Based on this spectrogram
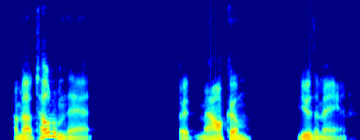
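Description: A man speaks with a Southern US accent. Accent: Southern twang. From Tennessee, US South. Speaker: podcast host. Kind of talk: casual solo podcast talk.

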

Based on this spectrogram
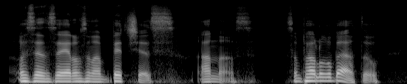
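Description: On a very clean recording with a silent background and a dry, close sound with no echo, a woman speaks at a moderate pace in a very deep, low pitch with a dark, mellow tone and ordinary pitch variation. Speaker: podcast co-host. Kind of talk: casual chat. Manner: animated.

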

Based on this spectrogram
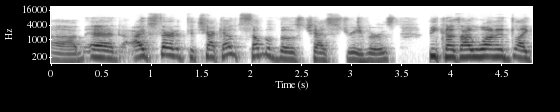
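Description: A man speaks with a Canadian accent at a high pitch, with lively intonation. The recording is very clean, with a silent background. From Canada, Toronto area. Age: 60s. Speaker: podcast co-host. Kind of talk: casual chat.

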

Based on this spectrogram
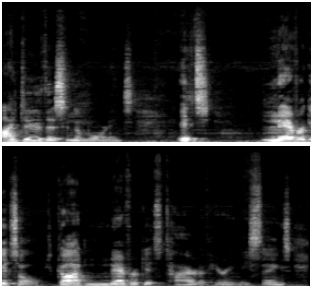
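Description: A normal speaking voice from a man, fairly high in pitch, with lively intonation. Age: 60s. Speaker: preacher / Bible teacher. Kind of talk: sermon; group discussion.

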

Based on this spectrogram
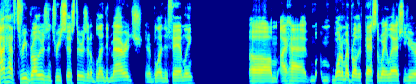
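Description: Against a quiet background, a man speaks with a Northeast US accent. His pitch is medium, his pace moderate and his intonation fairly even. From North Jersey. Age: 40s. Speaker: podcast host. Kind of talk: interview. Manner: halting, many fillers; stutters on word starts.

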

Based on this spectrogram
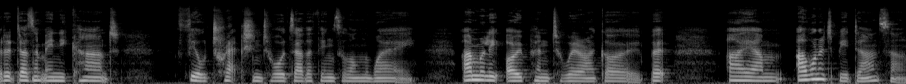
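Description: A woman's fairly low voice in an Australian accent, fairly even in intonation and moderate in pace, on a very clean recording with a silent background. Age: 50s. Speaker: actress. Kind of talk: casual chat.

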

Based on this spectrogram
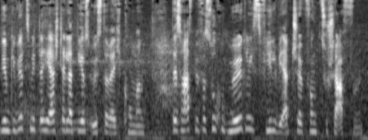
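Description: Talking fairly quickly, a woman with an ordinary speaking voice holds a fairly high pitch and fairly even intonation. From Austria. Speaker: vegan food entrepreneur. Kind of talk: interview.

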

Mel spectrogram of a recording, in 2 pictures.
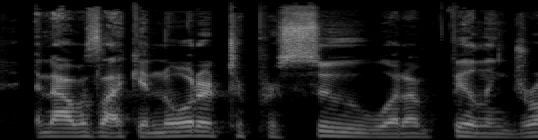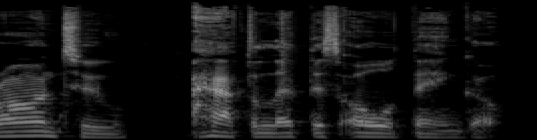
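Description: In a dry, close recording with no echo, a man with an American accent speaks at a moderate pace, with fairly low pitch and fairly even intonation. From Florida. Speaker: podcast co-host. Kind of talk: casual chat.

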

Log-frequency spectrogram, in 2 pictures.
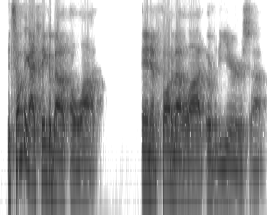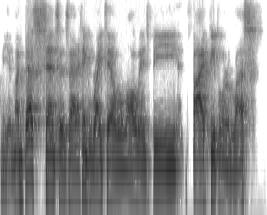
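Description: The speaker has an American accent and a fairly slow pace. Pitch varies in an ordinary way, with audible room echo. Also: man, fairly low pitch for a man. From US South, New Orleans. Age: 40s. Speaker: fund manager. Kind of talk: interview.

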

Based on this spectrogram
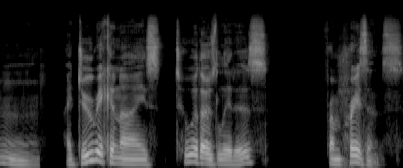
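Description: Over a very clean recording with a silent background, a man with a medium pitch talks at a very slow pace in a dark, mellow tone. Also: lively intonation. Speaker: comedy show assistant. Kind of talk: casual game play. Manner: jolly.

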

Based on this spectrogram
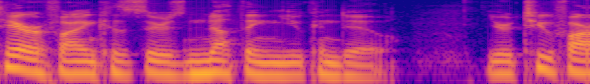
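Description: The voice reads naturally, keeping its intonation fairly even.

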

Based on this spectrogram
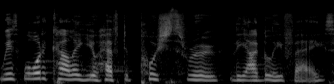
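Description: Spoken in a plain, everyday voice at a moderate pace, the clip shows ordinary pitch variation. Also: woman. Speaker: church member. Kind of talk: prayer.

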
